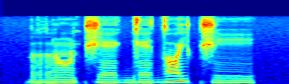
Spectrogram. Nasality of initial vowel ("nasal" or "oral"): nasal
